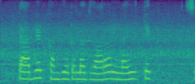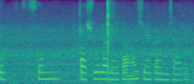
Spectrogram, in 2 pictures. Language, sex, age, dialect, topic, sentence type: Telugu, female, 18-24, Central/Coastal, agriculture, statement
